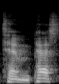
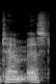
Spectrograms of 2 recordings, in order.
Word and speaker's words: Tempest: And this is essentially a remake of Tempest, and it's I don't know why I've just pronounced it Tempest, to be fair. It's Tempest. You just say it as one word.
